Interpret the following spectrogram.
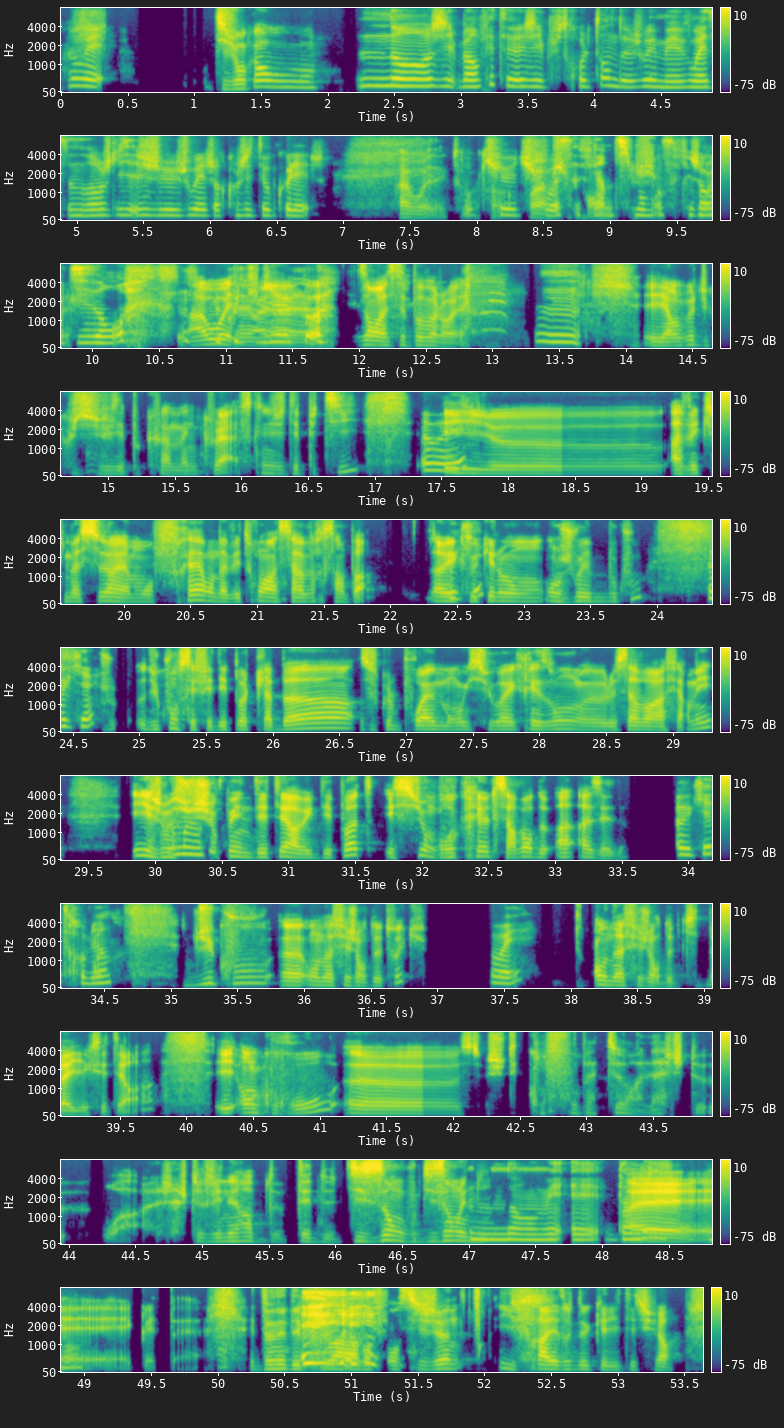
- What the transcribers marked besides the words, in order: chuckle; other noise; chuckle; put-on voice: "Minecraft quand j'étais petit"; drawn out: "heu"; drawn out: "Ah"; laugh; tsk
- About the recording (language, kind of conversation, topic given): French, unstructured, Quelle situation vous a permis de révéler vos véritables valeurs personnelles ?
